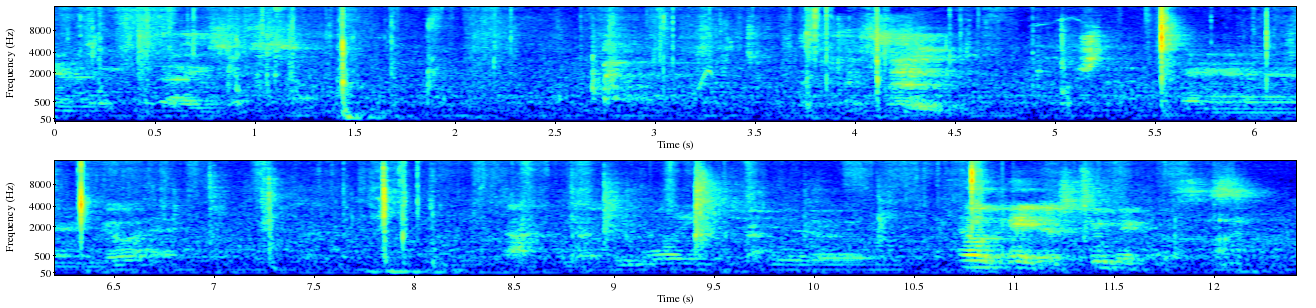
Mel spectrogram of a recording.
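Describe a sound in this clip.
Playing cards shuffle and riffle between hands.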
